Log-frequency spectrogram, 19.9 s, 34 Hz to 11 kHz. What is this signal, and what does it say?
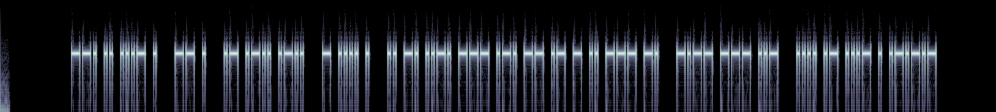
Morse code, heard as a keyed tone, about 22 wpm, 700 Hz. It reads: GIVE ME ALL THE INFORMATION YOU HAVE.
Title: Sentences from Top 1000 Words - Review Part 3 - 22wpm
